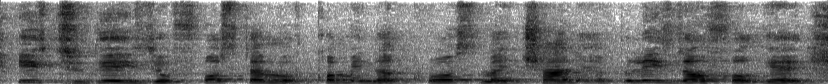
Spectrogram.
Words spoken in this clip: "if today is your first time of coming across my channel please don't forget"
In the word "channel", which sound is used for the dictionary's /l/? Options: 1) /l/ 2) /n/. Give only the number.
2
